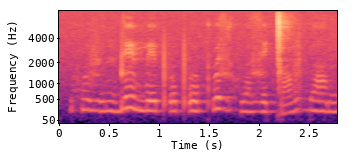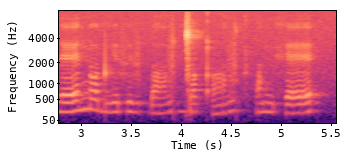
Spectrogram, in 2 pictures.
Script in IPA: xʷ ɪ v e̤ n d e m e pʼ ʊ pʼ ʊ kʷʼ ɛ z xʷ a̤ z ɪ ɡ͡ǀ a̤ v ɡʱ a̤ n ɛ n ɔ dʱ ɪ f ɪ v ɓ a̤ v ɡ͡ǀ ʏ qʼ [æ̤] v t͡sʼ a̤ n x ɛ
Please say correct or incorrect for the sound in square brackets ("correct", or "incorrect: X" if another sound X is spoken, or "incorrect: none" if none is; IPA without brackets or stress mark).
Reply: incorrect: a̤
